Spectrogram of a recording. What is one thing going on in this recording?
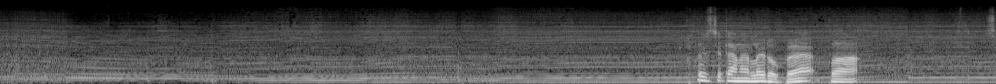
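A motorcycle engine whines steadily and shifts pitch through gear changes.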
